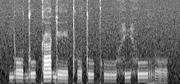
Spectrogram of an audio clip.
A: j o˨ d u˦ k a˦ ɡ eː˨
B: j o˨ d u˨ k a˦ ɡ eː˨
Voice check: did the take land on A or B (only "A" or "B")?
B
